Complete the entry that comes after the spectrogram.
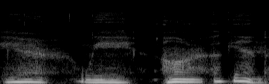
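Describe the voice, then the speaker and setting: At a very slow pace, the speaker has a somewhat breathy, dark, mellow and soothing tone with ordinary pitch variation. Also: man. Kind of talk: ASMR sleep reading, casual commentary. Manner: soft-spoken, soothing.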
